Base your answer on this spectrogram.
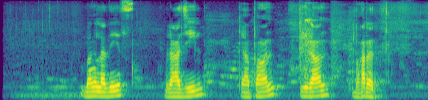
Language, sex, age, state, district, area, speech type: Hindi, male, 30-45, Madhya Pradesh, Hoshangabad, urban, spontaneous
